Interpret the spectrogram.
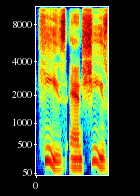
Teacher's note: Now, for he is and she is, the most important thing to remember is the sound at the very end. The word is has a Z sound, right? So the contractions do too. It's he's and she's with that little buzz.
